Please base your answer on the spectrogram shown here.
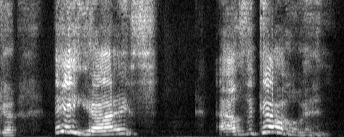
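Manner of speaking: laughing nervously. Voicing a character raising his hands to a group, laughing nervously. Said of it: "and nervously laugh like".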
